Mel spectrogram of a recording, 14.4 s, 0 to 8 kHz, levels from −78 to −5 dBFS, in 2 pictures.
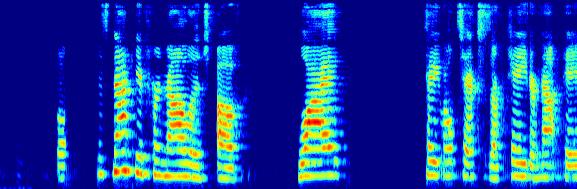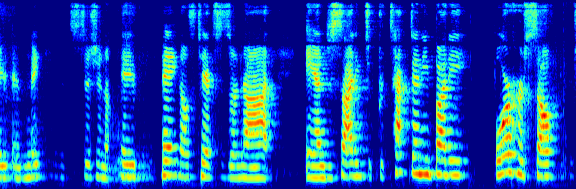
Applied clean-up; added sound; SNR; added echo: neural mask model DeepFilterNet 3.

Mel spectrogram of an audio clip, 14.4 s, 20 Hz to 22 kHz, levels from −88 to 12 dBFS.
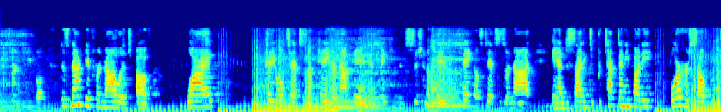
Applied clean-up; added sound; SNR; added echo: classical method WPE with log-MMSE.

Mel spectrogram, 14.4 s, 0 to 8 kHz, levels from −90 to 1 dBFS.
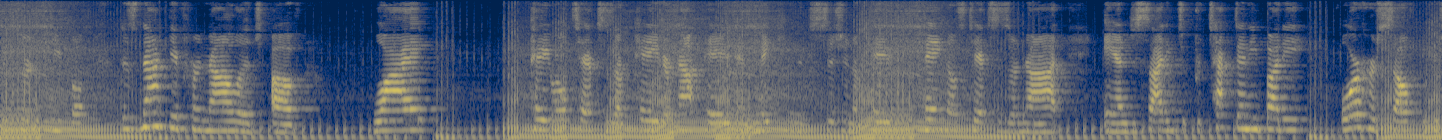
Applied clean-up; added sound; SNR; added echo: none; Motorcycle; 3 dB; reverberation time 0.4 s.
